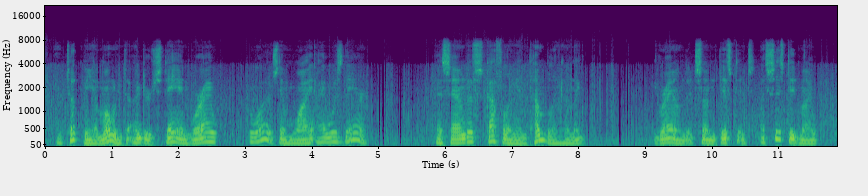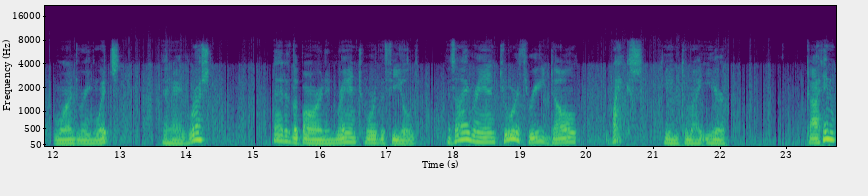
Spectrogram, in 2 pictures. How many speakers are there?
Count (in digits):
1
